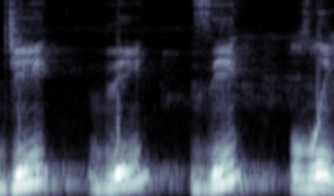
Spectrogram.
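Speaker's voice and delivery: জি heavy and রি light, alternating; minimal-pair drill; contrasted letters. Shown as a demonstration. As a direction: make জি and রি sound clearly different. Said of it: "চারটার পার্থক্য ... শুনলে বুঝতে পারবেন".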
